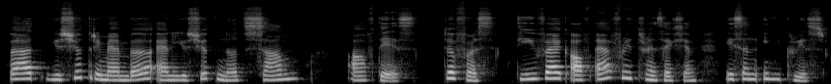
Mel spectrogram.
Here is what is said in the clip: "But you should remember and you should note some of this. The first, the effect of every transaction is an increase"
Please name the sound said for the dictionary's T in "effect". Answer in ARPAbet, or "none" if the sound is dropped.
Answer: none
